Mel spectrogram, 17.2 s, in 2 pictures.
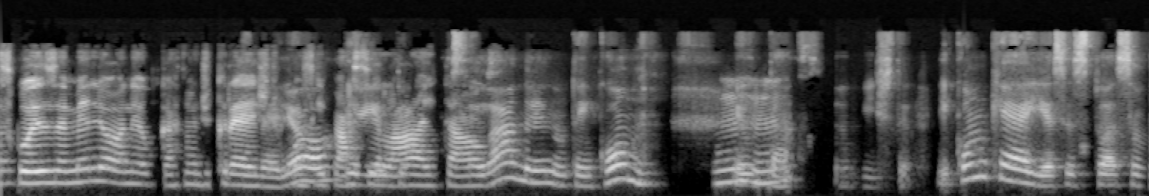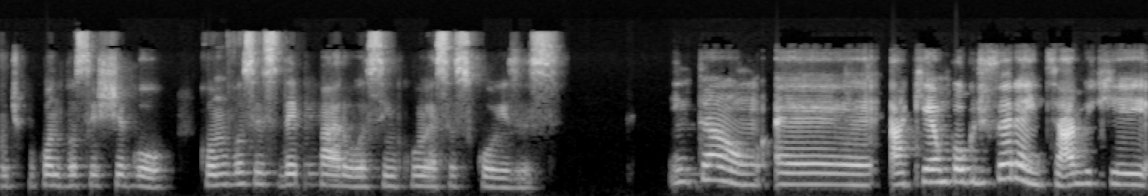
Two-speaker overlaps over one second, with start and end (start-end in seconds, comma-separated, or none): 1.8-3.6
